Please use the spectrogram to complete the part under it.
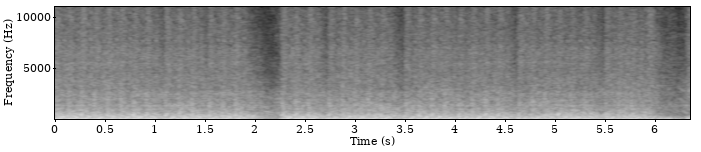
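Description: Shotgun gunfire in the zombie shooter Left 4 Dead 2 on a Death Toll expert run: dense, loud, continuous volleys of blasts mixed with other gameplay noise, with one brief lull near two seconds.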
